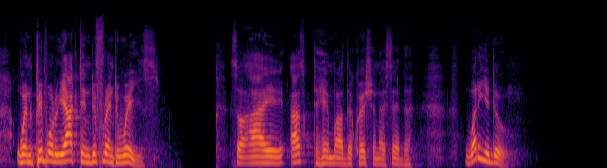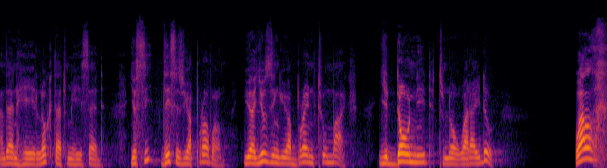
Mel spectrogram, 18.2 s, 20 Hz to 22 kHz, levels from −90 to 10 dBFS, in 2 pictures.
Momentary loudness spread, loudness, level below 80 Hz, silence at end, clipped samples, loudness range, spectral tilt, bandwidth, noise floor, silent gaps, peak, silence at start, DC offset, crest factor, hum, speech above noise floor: 14 LU; -24 LUFS; -66 dBFS; 0 s; under 0.1%; 6 LU; -7.5 dB/octave; 12 kHz; under -90 dBFS; 2.92-2.96 s, 3.03-3.07 s, 8.22-8.61 s, 17.27-17.46 s; -4 dBFS; 0 s; under 0.1%; 22 dB; none; over 67 dB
